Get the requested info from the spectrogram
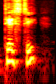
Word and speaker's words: tasty: Food, F-O-O-D, ça veut dire manger. Tasty, T-A-S-T-Y, ça veut dire goût. Goût dans bouche. T-A-S-T-Y, vous prononcez le testé, ça veut dire goût dans bouche.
